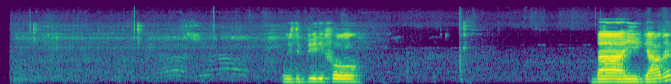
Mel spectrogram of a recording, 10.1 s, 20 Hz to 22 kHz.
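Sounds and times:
man narrating: 0:02.4 - 0:05.5, 0:08.8 - 0:10.0.

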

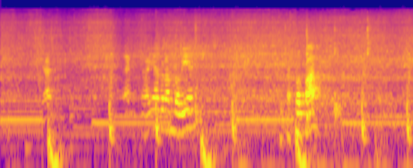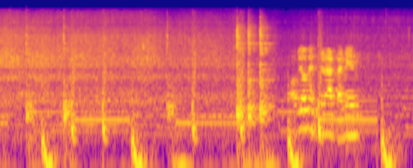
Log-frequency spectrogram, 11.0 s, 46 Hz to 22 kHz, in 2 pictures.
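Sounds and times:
leek sizzling in oil: 0:00.0 - 0:11.0
utensil knocking against pan: 0:05.8 - 0:06.6, 0:08.6 - 0:09.2.

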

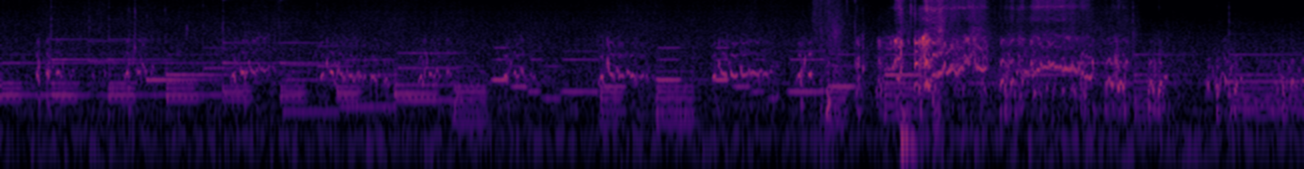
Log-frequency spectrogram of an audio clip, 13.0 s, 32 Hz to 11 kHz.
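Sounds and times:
guinea pig squealing: 0:00.0 - 0:13.0.

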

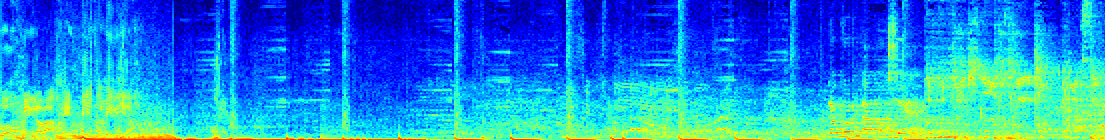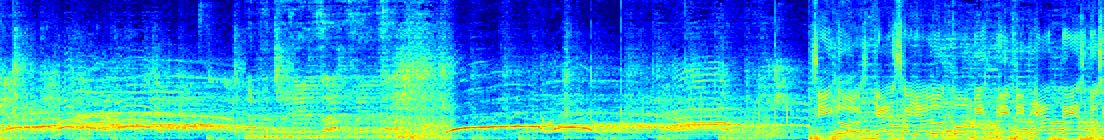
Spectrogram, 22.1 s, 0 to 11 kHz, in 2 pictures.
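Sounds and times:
music with steady bass: 0:00.0 - 0:11.2, 0:19.2 - 0:22.0
young voices cheering and whooping: 0:10.8 - 0:13.5, 0:14.8 - 0:19.2.

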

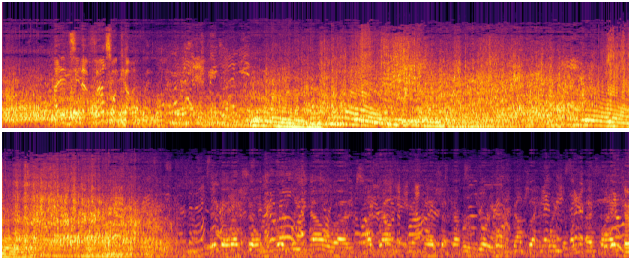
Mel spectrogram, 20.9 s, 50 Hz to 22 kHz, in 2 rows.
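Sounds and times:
racing planes passing by: 0:00.0 - 0:20.9.

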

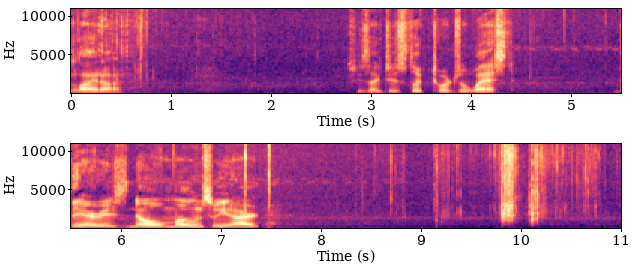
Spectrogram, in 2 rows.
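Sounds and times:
footsteps crunching on dry ground: 0:08.7 - 0:11.0.

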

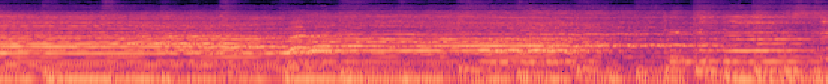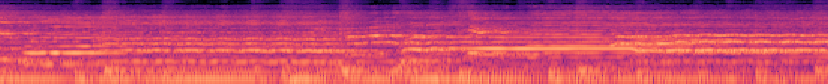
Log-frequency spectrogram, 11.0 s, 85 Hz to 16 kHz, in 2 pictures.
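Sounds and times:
people singing in harmony: 0:00.0 - 0:11.0.

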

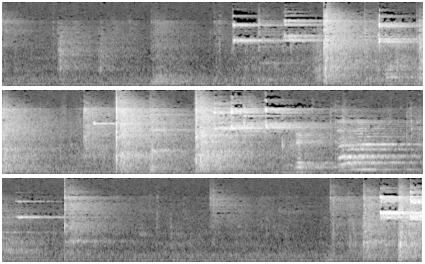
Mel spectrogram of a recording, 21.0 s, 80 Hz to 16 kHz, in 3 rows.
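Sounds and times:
court shoes squeaking: 0:00.9 - 0:12.7, 0:13.8 - 0:15.8, 0:18.6 - 0:21.0
badminton racket hitting shuttlecock: 0:08.4 - 0:11.2.

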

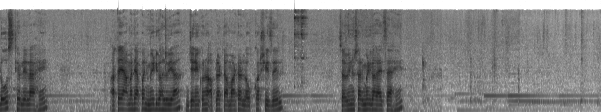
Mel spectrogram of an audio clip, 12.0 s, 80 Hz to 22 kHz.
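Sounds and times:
onion and tomato sizzling in oil: 0:00.0 - 0:12.0.

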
